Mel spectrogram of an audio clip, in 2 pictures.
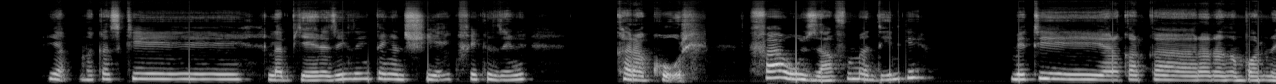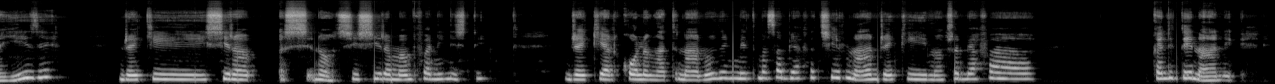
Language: Antankarana Malagasy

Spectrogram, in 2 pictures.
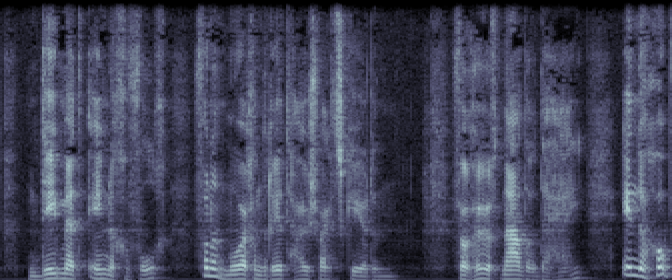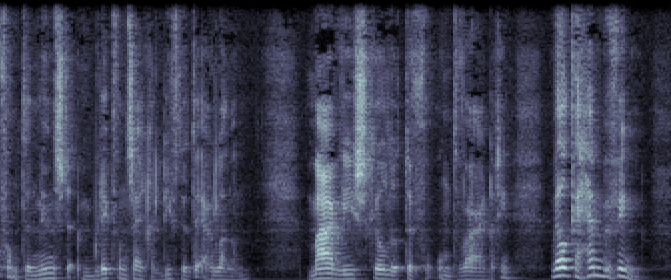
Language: Dutch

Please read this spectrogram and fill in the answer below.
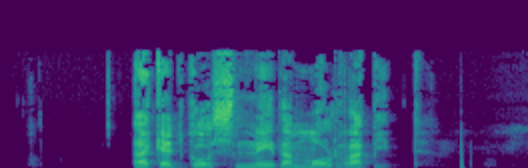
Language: Catalan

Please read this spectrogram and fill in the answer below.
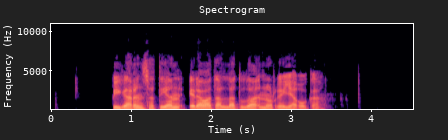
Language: Basque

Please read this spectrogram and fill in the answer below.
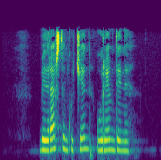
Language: Mari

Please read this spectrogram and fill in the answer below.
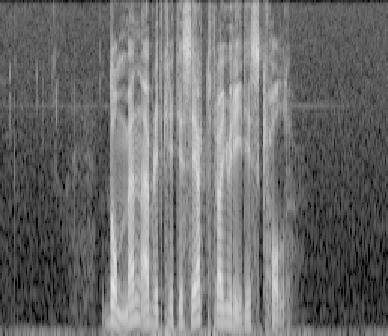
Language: Norwegian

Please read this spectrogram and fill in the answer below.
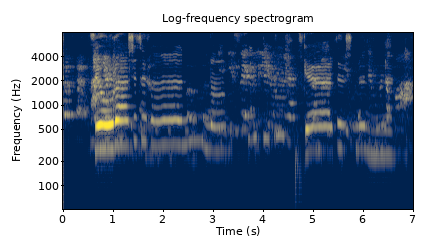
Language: Icelandic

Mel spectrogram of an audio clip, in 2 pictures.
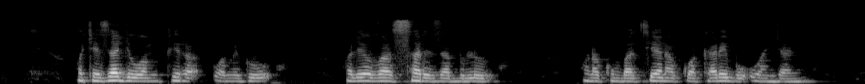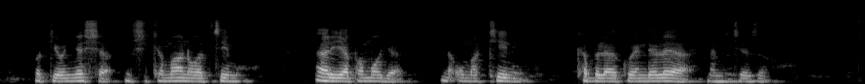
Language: Swahili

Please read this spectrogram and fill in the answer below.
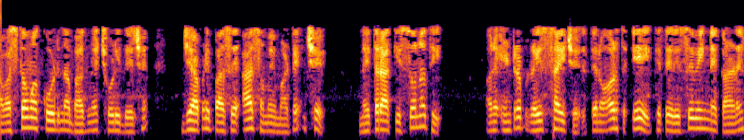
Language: Gujarati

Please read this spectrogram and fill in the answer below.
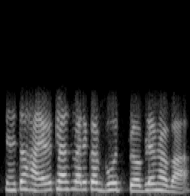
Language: Odia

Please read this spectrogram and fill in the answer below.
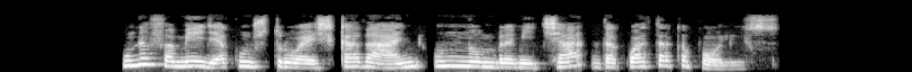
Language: Catalan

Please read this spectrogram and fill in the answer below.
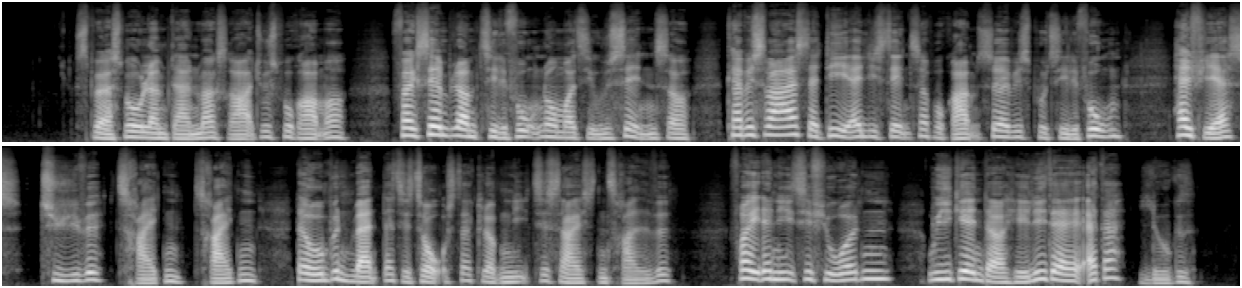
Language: Danish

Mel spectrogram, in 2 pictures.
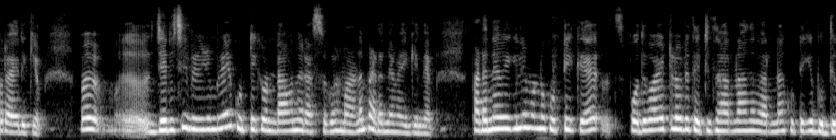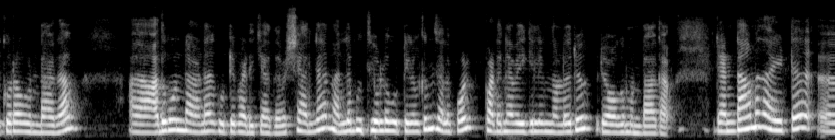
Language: Malayalam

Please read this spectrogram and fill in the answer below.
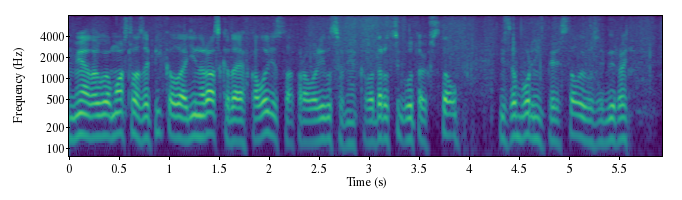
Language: Russian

